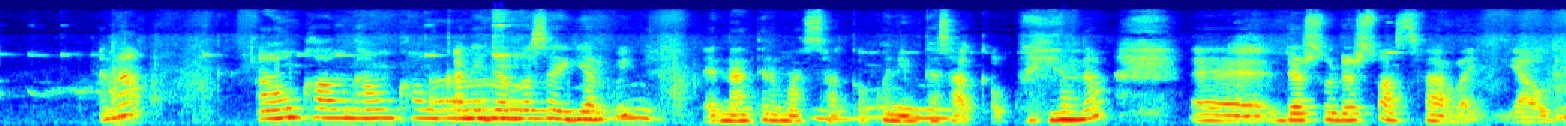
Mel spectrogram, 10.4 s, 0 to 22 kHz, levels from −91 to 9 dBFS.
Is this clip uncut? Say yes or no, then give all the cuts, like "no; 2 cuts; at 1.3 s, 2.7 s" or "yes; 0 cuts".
yes; 0 cuts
